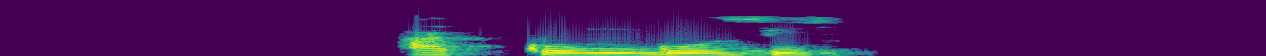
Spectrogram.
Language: Aja (Benin)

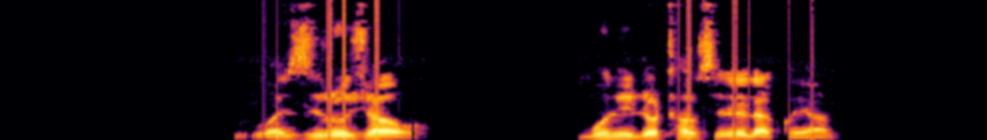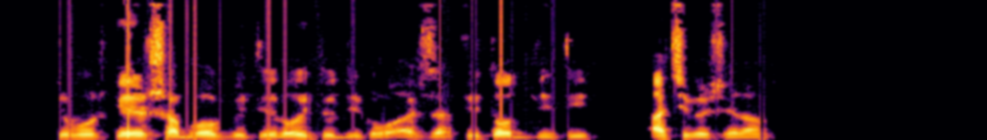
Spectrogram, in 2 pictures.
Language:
Khowar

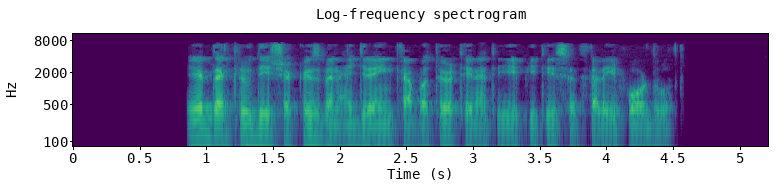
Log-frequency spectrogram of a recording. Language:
Hungarian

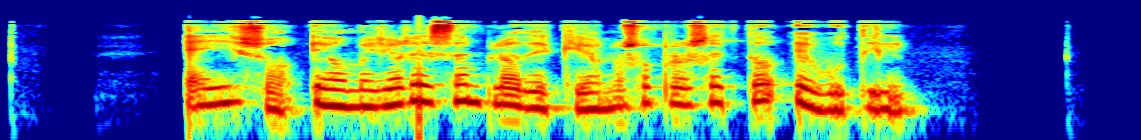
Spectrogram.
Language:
Galician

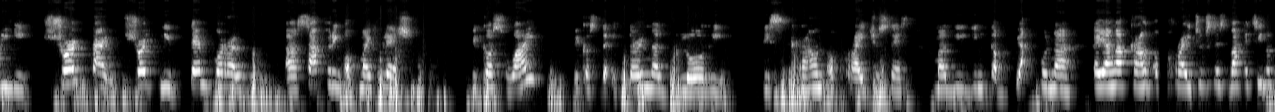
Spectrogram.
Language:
Filipino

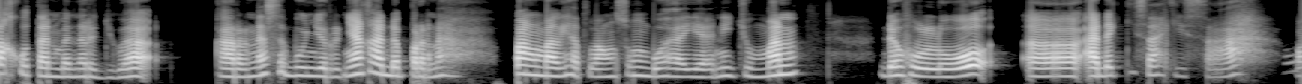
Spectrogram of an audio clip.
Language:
Banjar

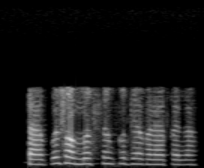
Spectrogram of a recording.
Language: Odia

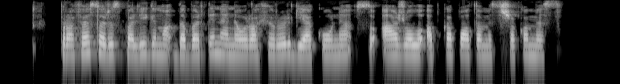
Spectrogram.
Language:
Lithuanian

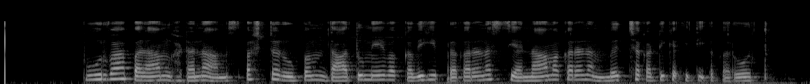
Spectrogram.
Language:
Sanskrit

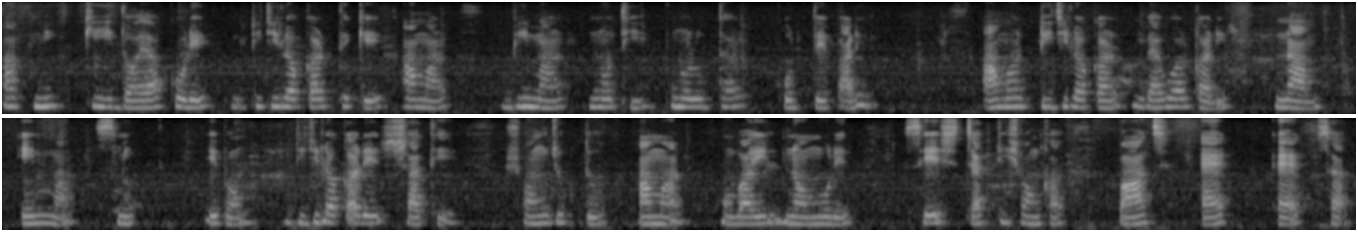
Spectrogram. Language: Bangla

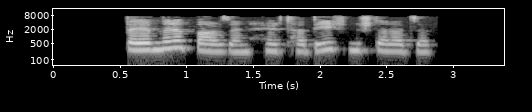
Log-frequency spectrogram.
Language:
Armenian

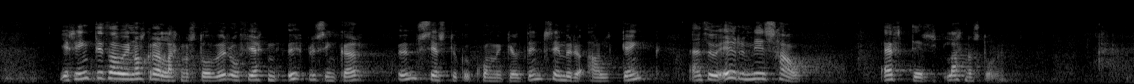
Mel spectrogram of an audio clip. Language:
Icelandic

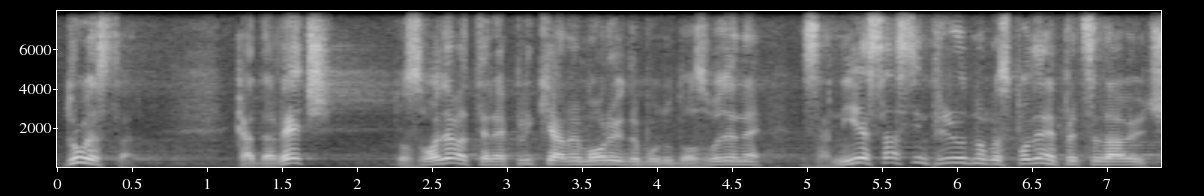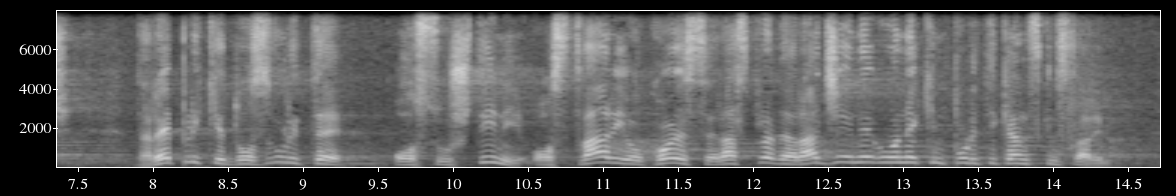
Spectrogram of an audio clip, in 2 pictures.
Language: Serbian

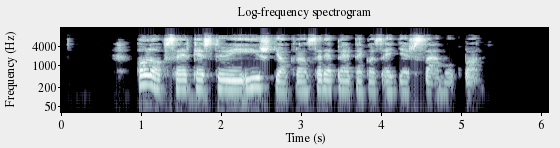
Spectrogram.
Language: Hungarian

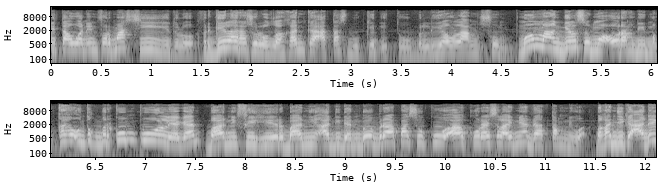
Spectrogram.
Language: Indonesian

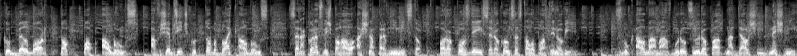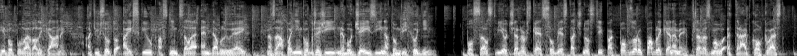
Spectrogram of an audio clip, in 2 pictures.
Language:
Czech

